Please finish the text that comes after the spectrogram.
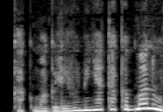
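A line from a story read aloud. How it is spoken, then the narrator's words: Half joking, half frightened. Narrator (Russian): сказала Тесс, не то шутливо, не то испуганно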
